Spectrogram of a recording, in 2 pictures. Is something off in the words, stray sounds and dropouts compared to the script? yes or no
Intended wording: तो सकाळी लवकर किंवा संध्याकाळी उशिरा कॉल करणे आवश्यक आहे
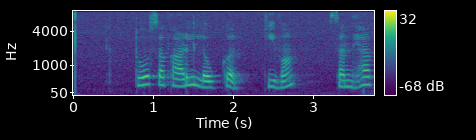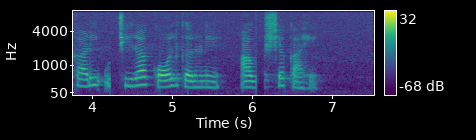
yes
